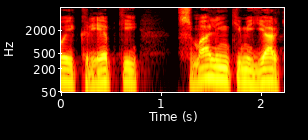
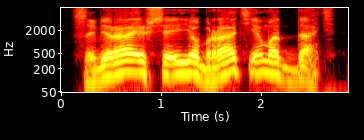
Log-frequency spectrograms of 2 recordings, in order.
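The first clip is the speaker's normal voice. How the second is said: high, loud, drawn-out jeer; mocking; 8 semitones higher, 7 dB louder, slower than usual. A narrator's reading. Bardusha calls after Andrei climbing the slope, mockingly. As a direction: toss it mockingly after someone walking off. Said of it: "насмешливо бросил ему вслед Бардуша".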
